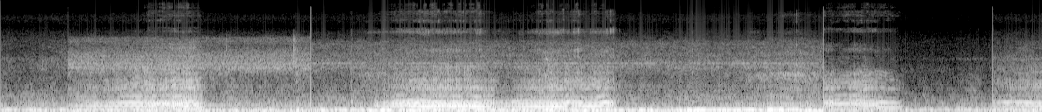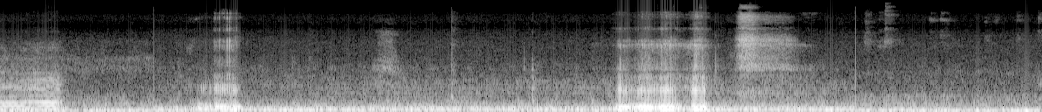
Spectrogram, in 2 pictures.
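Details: Chihuahua asleep, snoring in uneven rasping breaths with soft low rumbles, some louder snorts, quieter stretches between breaths, and a few faint clicks and rustles.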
